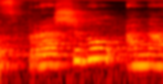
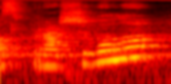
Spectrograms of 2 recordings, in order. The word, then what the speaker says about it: спрашивало: Он спрашивал, она спрашивала, оно спрашивало, они спрашивали. By the way, about the neuter gender, the ending O, спрашивало, but we don't pronounce it so clear, спрашивало. We usually say the kind of neutral.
